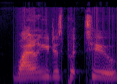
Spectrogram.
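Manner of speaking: usual speaking voice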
